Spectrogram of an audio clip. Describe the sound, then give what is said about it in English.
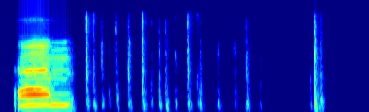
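Typing on a computer keyboard: after a brief hummed vocal sound, scattered light clicks tap out in an irregular rhythm, then pause before one final keystroke. “I will type it into the chat in case you're interested in what I just said.”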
